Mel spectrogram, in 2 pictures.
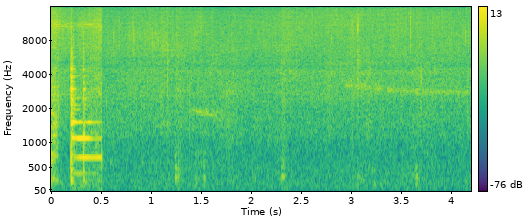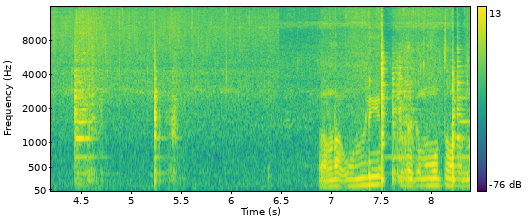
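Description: Food frying in hot oil in a pan: a faint, steady sizzle with a few small clicks. A short pitched sound comes at the start and another about halfway, and a loud, wavering pitched sound takes over near the end.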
